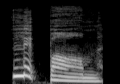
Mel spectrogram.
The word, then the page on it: lip balm: British English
